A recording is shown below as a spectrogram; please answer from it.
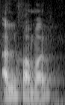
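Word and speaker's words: القمر: this way right and in alhamar the lamb is pronounced right the lamb is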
